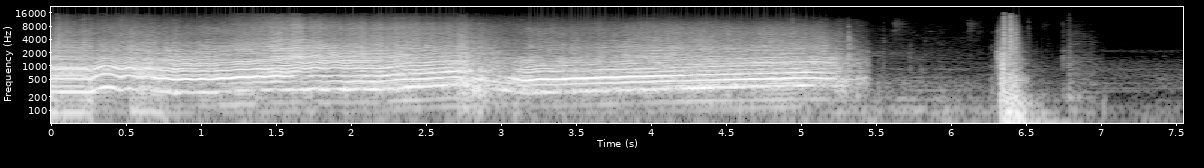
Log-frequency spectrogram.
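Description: A car engine revving up and holding high, wavering in pitch, dipping briefly about three seconds in and then climbing again, before cutting off abruptly after about five seconds. A single sharp knock follows.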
